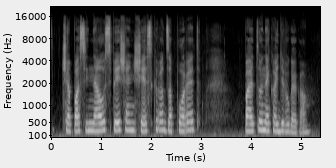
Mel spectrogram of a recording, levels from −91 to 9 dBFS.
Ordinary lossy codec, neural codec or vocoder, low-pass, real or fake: MP3, 96 kbps; vocoder, 44.1 kHz, 128 mel bands every 512 samples, BigVGAN v2; 19.8 kHz; fake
